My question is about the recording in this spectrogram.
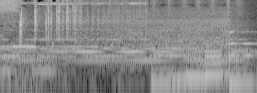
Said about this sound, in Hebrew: כל פעם אני חושב שנפל פה מטבע כן, באמת.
